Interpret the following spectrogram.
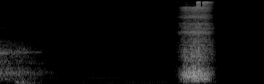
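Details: Acted (simulated) sneeze in a roleplay, likely female: a breath in, then one sharp, forceful sneeze burst, from someone in denial about a cat allergy whose nose tickles; a sneeze.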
